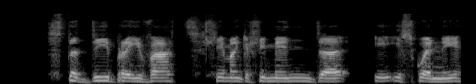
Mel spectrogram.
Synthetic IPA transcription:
stədibrejvatʰɬiːmanɡɛɬimɪndə | iːskwɛni

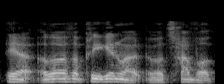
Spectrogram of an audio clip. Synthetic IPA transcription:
jaɔðɔaθɔpʰriːɡɪnwarə̰vɔtʰavɔd̥

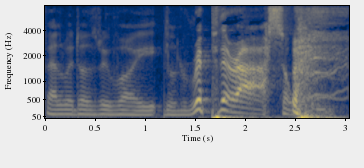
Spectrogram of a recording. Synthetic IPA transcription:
vɛlˠwɛdɔðrɪwvɔjlɹɪpʰðɛɹaːsɔw

